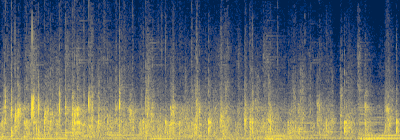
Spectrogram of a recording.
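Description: A crowd applauds steadily, many hands clapping in a dense, continuous patter at an even moderate loudness for a few seconds, with a faint murmur of voices underneath.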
